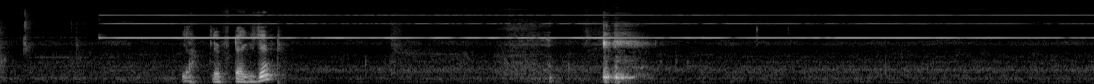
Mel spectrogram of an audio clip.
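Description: An electronic buzzer sounds a steady high-pitched tone.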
